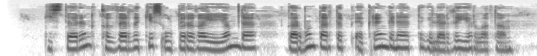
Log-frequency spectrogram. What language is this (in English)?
Bashkir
